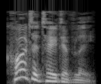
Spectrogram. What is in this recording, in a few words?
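"quantitatively", English, British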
